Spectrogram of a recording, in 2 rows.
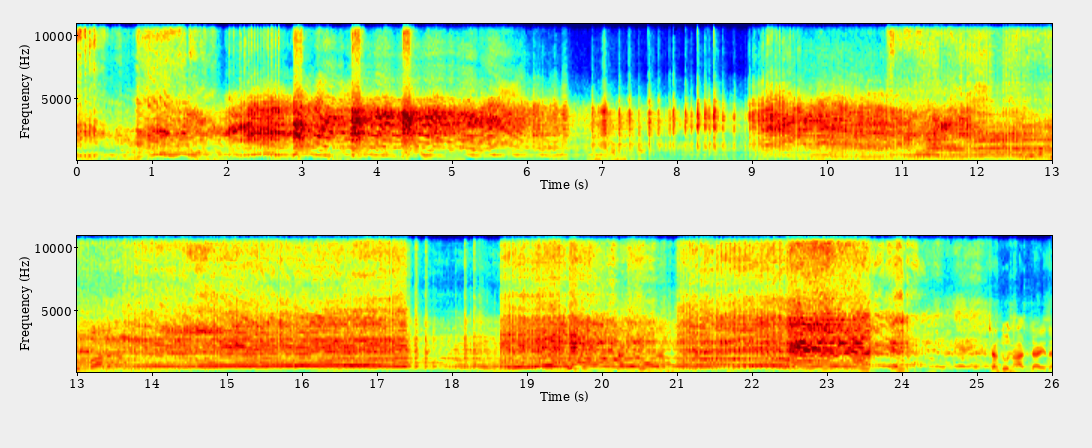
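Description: Two-stroke reed-valve drag-racing motorcycle engine, a 67 mm piston build, revved hard in repeated rising and falling sweeps, then held at a steady high pitch. In the second half it climbs steeply in pitch several times in quick succession as it launches and pulls away, fading near the end.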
